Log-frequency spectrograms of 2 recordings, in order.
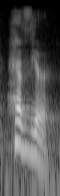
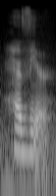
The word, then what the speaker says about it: heavier: So heavier, heavier. We can make it sound like two syllables instead of three.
